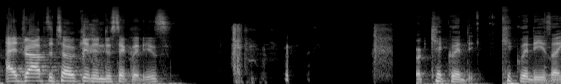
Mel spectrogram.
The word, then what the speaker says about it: Cyclades: plenty of people say cichlidies but that's wrong it rhymes with Everglades yeah so who's in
